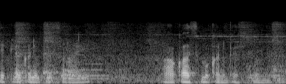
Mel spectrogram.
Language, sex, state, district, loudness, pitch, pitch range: Telugu, male, Andhra Pradesh, Srikakulam, -23 LUFS, 105 Hz, 95-105 Hz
